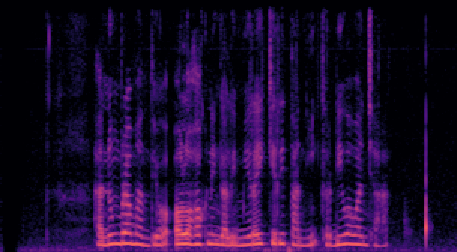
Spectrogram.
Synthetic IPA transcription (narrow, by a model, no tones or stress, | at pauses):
hanuŋbɾamant̪iɔʔɔlɔɦɔk̚niŋɡalimiɾaikiɾit̪anikɨrdiwawaɲt͡ʃaɾa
